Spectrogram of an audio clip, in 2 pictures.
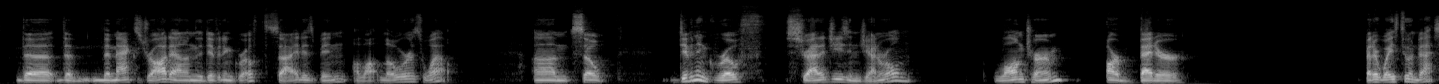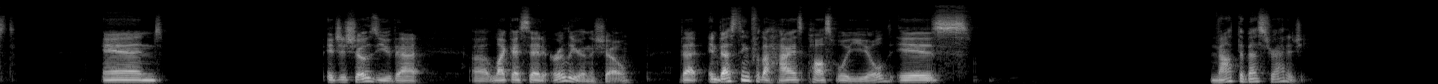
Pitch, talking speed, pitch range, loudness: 100 Hz, 120 wpm, 95-130 Hz, -25 LUFS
